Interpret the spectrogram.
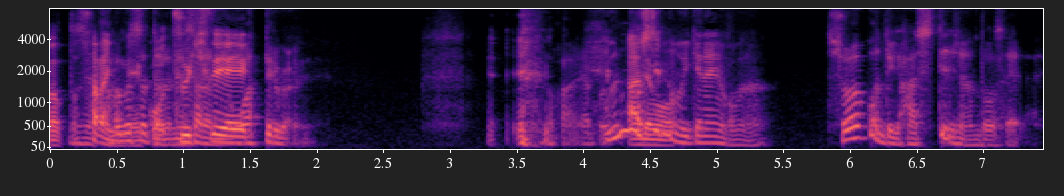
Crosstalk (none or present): present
